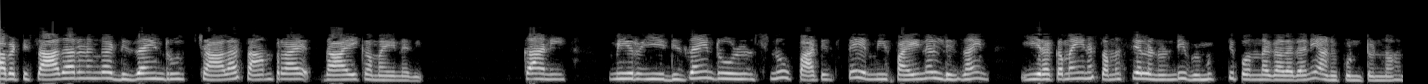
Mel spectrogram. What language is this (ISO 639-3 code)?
tel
